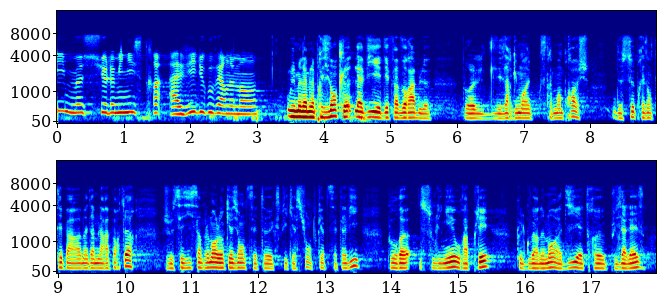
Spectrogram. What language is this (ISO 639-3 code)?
fra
